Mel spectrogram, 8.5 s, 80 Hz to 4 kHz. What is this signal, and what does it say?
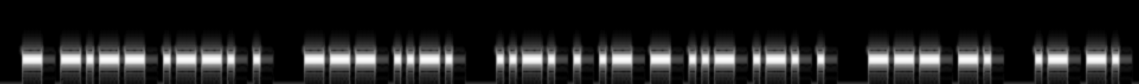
Morse code, heard as a keyed tone, about 25 wpm, 750 Hz. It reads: TYPE OF FEATURE ON AN
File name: Archive / 25 WPM / 25WPM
